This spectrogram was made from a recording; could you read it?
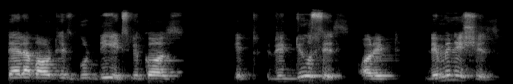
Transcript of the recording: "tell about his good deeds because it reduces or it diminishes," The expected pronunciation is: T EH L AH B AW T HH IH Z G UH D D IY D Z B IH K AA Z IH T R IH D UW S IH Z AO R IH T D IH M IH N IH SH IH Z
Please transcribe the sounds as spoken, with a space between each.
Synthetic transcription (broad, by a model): T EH L AH B AW T HH IH Z G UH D D IY D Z B IH K AA Z IH T R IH D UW S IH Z AO R IH T D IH M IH N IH SH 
